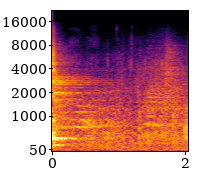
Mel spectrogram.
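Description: Quiet room tone in a large gym hall, with the echo of a man's voice dying away at the start.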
